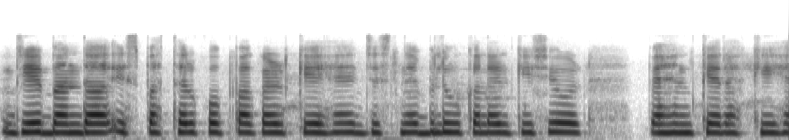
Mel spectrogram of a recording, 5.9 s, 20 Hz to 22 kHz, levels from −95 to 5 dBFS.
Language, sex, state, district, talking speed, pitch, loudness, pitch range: Hindi, female, Uttar Pradesh, Lalitpur, 160 wpm, 255 Hz, -15 LUFS, 245-255 Hz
